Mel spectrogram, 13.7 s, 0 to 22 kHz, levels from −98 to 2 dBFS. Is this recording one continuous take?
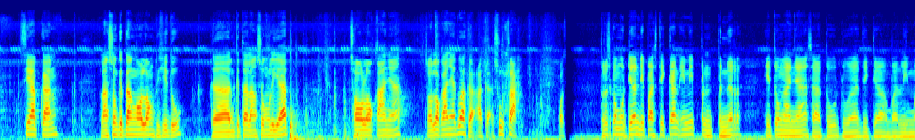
no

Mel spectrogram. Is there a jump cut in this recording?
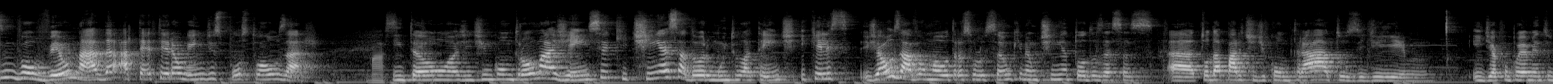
no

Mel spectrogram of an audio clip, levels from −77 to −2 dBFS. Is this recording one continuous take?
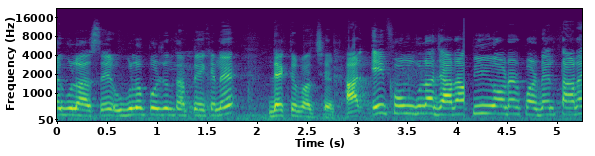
no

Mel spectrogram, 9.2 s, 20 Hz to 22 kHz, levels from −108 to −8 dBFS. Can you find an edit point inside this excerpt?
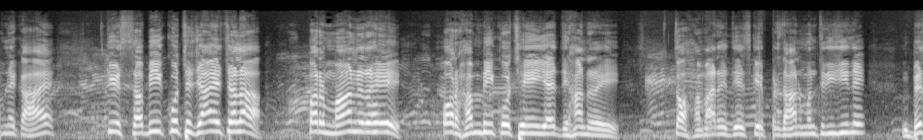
no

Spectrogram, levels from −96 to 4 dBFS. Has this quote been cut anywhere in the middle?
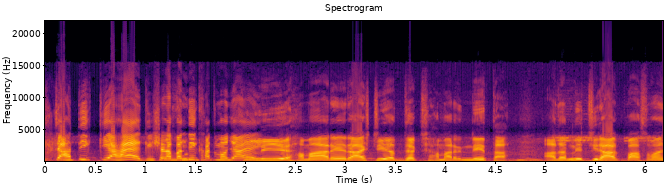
no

